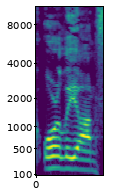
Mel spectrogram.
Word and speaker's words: Orléans: It's written like Orleans, but it shouldn't be pronounced as New Orleans. I think it's more like Orléans, France.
